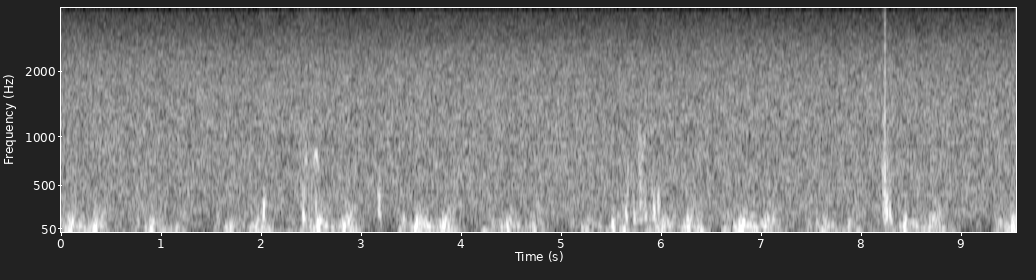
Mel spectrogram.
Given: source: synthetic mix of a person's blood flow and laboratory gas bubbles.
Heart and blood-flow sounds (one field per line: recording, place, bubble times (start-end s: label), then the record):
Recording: Doppler ultrasound of blood flow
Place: precordium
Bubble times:
1.99-2.08 s: bubbles
2.37-2.61 s: bubbles
3.16-3.21 s: bubbles
5.62-6.00 s: bubbles
8.18-8.34 s: bubbles
From the record:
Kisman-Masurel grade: 123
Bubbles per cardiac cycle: 1 to 2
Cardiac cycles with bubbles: 10 to 50%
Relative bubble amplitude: loud (0.450 to 0.775)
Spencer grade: 2 (many but less than half of the cardiac periods contain bubble signals, singularly or in groups)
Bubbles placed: anywhere in the cardiac cycle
